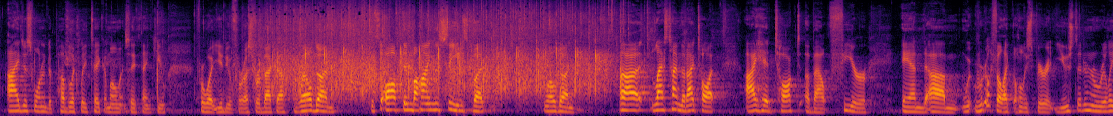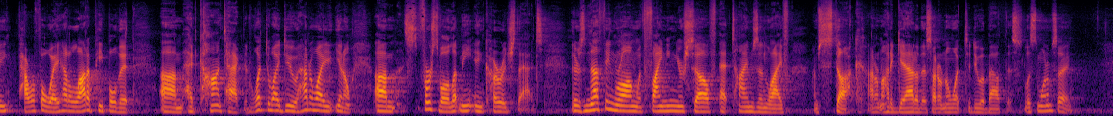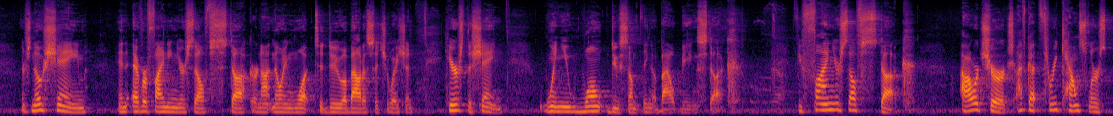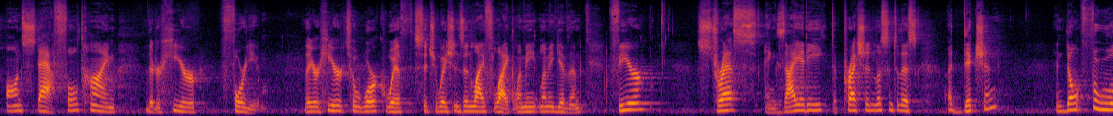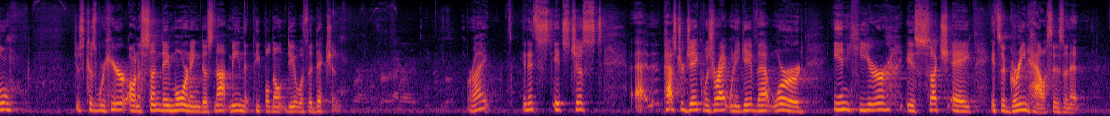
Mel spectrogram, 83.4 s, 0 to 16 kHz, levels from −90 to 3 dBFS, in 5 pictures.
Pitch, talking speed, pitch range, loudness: 160 Hz, 170 wpm, 140-180 Hz, -22 LUFS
